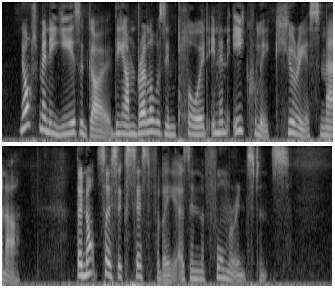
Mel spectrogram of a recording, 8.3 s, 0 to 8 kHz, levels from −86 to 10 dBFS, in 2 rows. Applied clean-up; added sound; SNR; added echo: none; none; none; none.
